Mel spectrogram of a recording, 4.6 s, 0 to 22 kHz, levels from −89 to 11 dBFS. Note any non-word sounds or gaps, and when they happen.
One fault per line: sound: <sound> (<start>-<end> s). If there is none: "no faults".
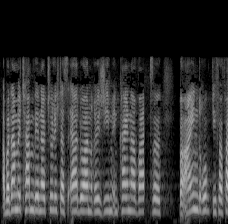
sound: dropout (2.9-3.0 s)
